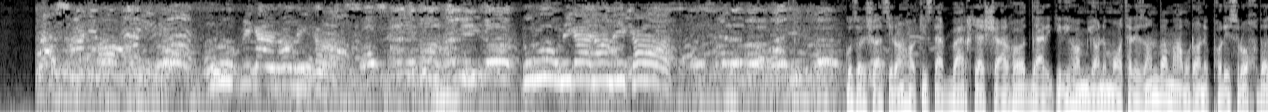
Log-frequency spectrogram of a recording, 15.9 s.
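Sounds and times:
protest crowd chanting slogans: 0.4 - 11.0
speech: 0.7 - 15.8.

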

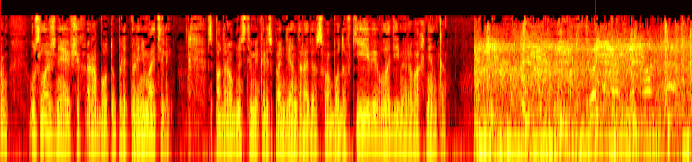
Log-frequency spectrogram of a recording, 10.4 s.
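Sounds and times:
speech: 0.0 - 6.8
protesters shouting shame: 7.1 - 10.3
protesters beating sticks on buckets: 7.2 - 10.3.

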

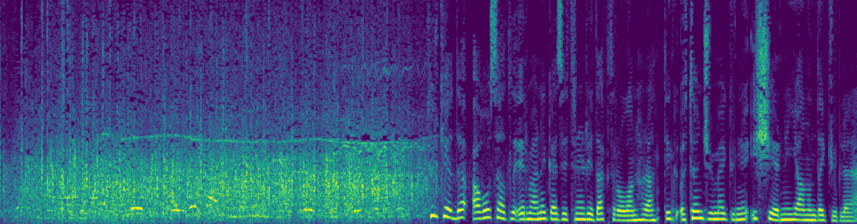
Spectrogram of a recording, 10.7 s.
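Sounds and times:
crowd voices: 0.0 - 5.5
crowd clapping at Hrant Dink's funeral procession: 0.0 - 6.4
speech: 5.6 - 10.6.

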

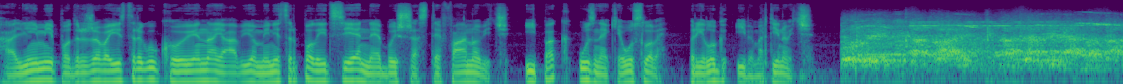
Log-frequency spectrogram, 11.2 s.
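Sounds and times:
speech: 0.0 - 8.2
football fans chanting after an Armenia versus Albania match: 8.4 - 11.2.

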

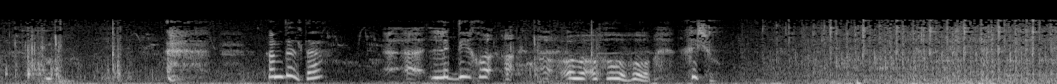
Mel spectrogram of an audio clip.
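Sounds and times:
speech: 0.4 - 0.7, 2.7 - 3.4, 4.0 - 7.2
sewing machine running for home tailoring: 7.6 - 10.5.

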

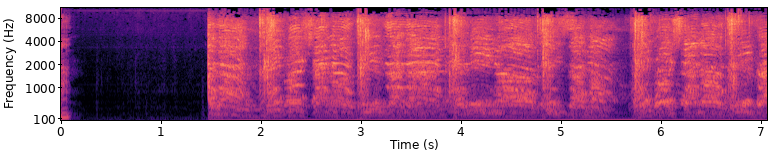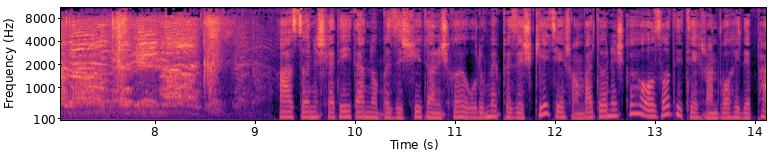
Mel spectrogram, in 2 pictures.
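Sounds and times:
students chanting protest slogans: 1.5 - 9.2
speech: 5.9 - 8.6, 9.2 - 14.1.

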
